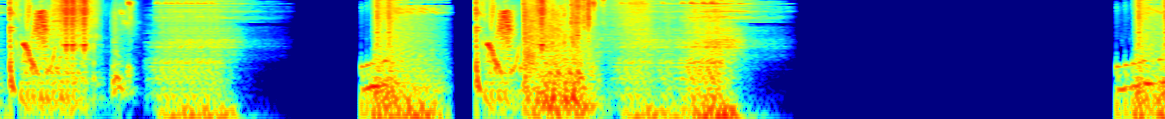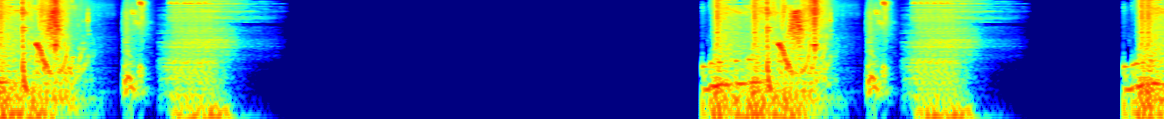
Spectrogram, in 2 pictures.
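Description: Game sound effects chime and burst in short bouts as tiles clear.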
